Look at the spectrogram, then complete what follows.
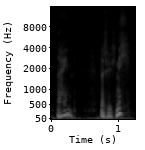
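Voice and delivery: a sharp, dismissive no; curt reply. A narrator's reading. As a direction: cut him off curtly. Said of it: "erwiderte Hermine schroff".

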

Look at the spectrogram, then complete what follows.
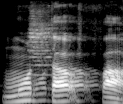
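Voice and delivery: मुतफ़ा slowly split as मु-त-फ़ा; syllable by syllable. Shown as a demonstration. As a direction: sound out मु, त, long फ़ा. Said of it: "जब एक, एक, दो है". (मुतफ़ा को तोड़कर धीरे-धीरे)

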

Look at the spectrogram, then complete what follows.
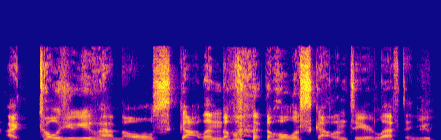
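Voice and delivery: high, loud mock rant of a fed-up Scottish caddy; hammed-up angry caddy voice, breaking into laughs; exasperated caddy. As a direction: scold him like a caddy who's seen it all, half laughing. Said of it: "the caddy said".

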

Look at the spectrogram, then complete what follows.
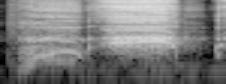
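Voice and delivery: sudden loud startled gasp; sharp gasp. Real, not acted. Gamer gasps on spotting an enemy, startled. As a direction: gasp loudly in shock.

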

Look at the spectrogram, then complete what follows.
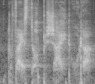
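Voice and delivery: heimliches, ganz leises Flüstern; flüster es verschwörerisch zu; geflüstert. A narrator's reading. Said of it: "Die letzten Worte flüstert er mir zu". (leise zuflüstern)

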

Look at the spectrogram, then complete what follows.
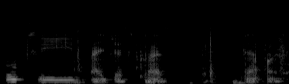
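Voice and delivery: whispered aside. Real, not acted. Muttered aside at computer.

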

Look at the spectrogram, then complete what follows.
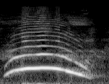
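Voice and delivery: high, loud triumphant whoop; real victory whoop. Real, not acted. Streamer cheering a narrow win, loud whoop. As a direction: let out a winning cheer. Winning a close round.

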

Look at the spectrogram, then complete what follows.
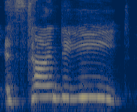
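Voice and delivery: high, loud, drawn-out dinner call; yelling up the stairs. Retold or imitated. Mother calls children to dinner up the back stairs, yelling. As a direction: call out so the whole house hears. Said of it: "I would yell up".

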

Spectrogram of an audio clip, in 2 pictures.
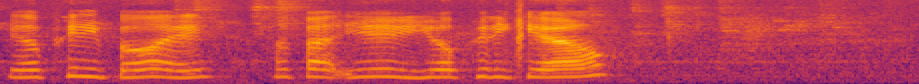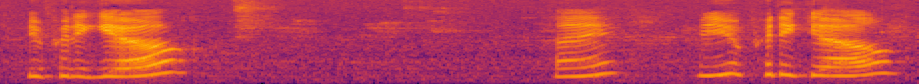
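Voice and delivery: high, sweet praise for a bird; pet talk voice. Real, not acted. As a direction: coo at a budgie. Cooing at budgies.

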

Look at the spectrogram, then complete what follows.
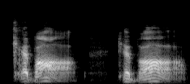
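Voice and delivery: "kebab" with a long, strong BAB; stress on second syllable. Shown as a demonstration. Teacher models the word, "kebab" stressed on the end. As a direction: lean on the a of "kebab". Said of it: "아에 들어가니까 kebab".

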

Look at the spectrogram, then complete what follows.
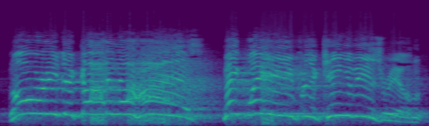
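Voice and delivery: high, loud ringing praise shout; joyful shout. Retold or imitated. Crowd shouting praise as Jesus enters the city. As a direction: shout it out to the whole street.

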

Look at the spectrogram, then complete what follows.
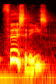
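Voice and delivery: big strong Geordie, calling out high; Geordie accent. Acted. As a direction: call sharply in a Geordie accent. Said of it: "give him a Geordie accent".

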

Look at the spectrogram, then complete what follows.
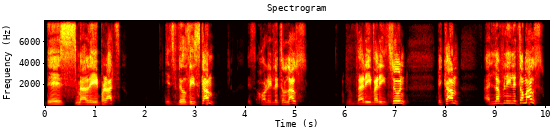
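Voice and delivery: high, punched-out gloating phrases; witch shouting out. A narrator's reading. Witch clapping over the cursed boy, shouting out. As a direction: build in pitch to a triumphant finish. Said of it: "then she shouted out".

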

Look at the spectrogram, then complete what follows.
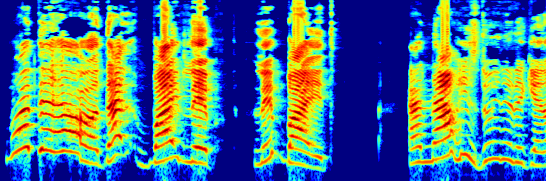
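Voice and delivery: loud, high, flustered exclamations; flustered outburst. Real, not acted. Fan reacting loudly to her bias's lip bite, flustered. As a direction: blurt it out, overwhelmed by him.

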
